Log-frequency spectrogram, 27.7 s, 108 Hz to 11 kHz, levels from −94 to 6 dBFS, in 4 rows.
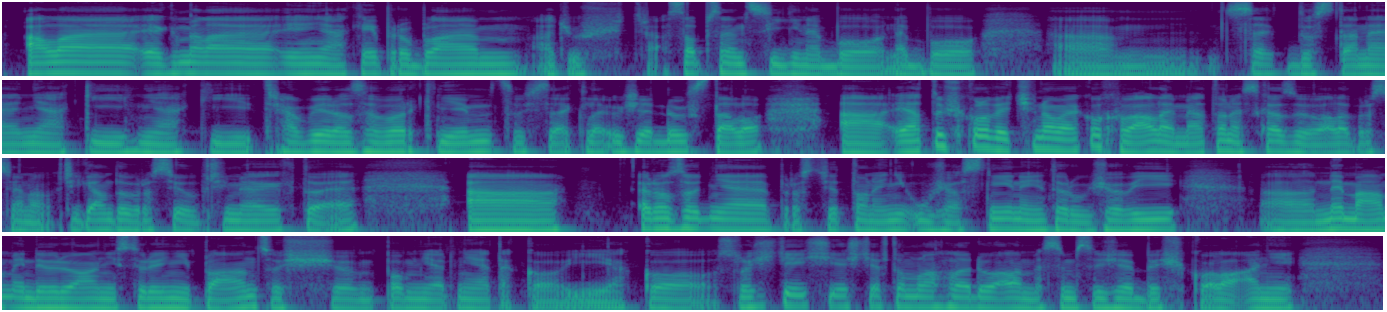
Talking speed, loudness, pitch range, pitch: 170 wpm, -37 LUFS, 105-120 Hz, 115 Hz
